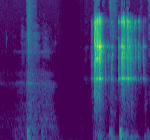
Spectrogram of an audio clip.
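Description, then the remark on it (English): A few bright glass clinks ring out: one soft tap early on, then two louder, sharper clinks near the end, with no one speaking. “Yeah, I think you should definitely be clinking that away.”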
